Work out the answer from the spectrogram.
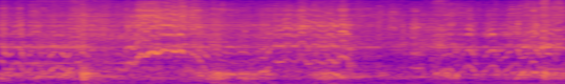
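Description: Radio-controlled rock crawler's electric motor and gearbox whining as it drives over rock, the pitch rising and falling with the throttle, including one rise and fall about a second in.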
